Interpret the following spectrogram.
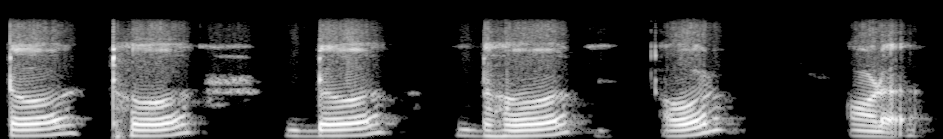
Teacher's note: मूर्धन्य के अंतर्गत कौन आएगा? ट वर्ग।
